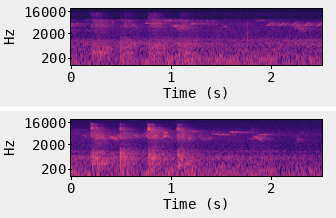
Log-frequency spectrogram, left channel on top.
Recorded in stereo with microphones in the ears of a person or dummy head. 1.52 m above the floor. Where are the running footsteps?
35° right (ahead or behind), 3.5 m; by 1.3 s 55° right (ahead or behind), 3 m.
